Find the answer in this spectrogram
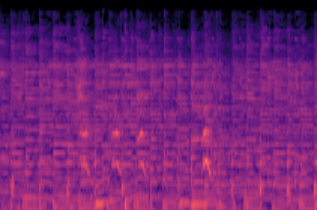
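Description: Live bluegrass instrumental: banjo picking over acoustic guitar, with four short notes that slide in pitch, yelp-like, in the middle.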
